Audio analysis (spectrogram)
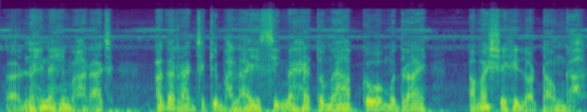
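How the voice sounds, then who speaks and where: A man's voice: lowish voice, very animated, moderate pace, a little hiss or hum. A man playing a poor, humble Brahmin in a cartoon story, bewildered and pleading in a hesitant, deferential way. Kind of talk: Hindi moral cartoon story acting.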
